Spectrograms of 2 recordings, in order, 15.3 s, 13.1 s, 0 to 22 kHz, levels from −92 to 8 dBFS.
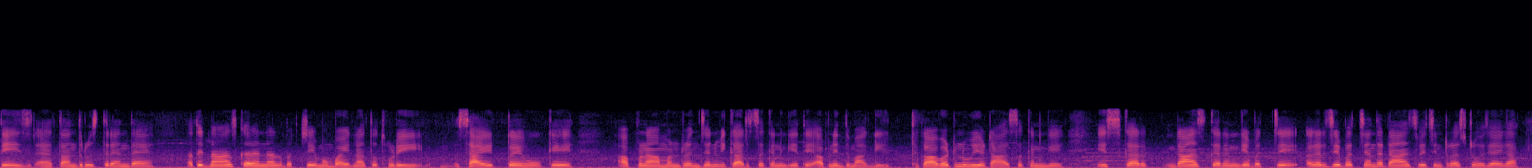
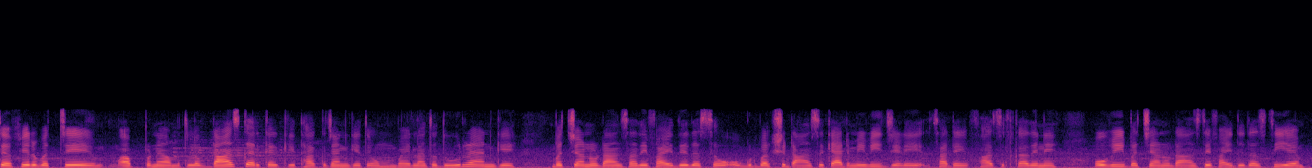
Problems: constant background noise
